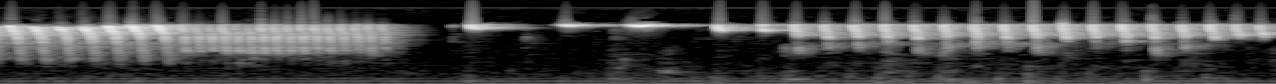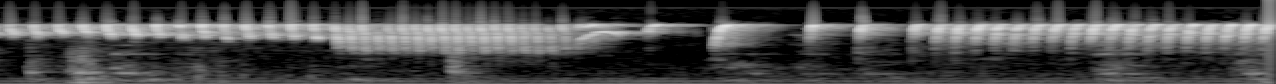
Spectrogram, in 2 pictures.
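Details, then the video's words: Red factor canary's continuous song, with long rattling tours of evenly repeated notes that slide between a high band and a lower, richer band, plus brief sweeping notes in between. "Red Factor Canary Finch Singing Exhibition"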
